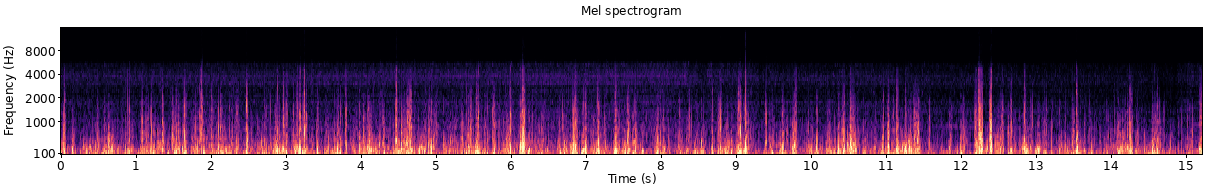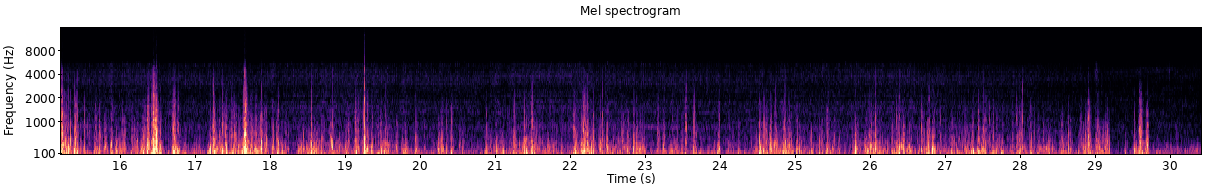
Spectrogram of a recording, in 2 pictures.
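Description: Wind buffeting the microphone of a camera on a moving motorcycle at about 40 km/h, with irregular thumps over the engine and road noise. It eases slightly near the end as the bike slows.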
